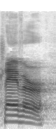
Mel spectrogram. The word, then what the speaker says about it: clever: intelligent clèves clèves ok on fait bien l'accent tonique up sur la première syllabe clever ensuite on finit en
